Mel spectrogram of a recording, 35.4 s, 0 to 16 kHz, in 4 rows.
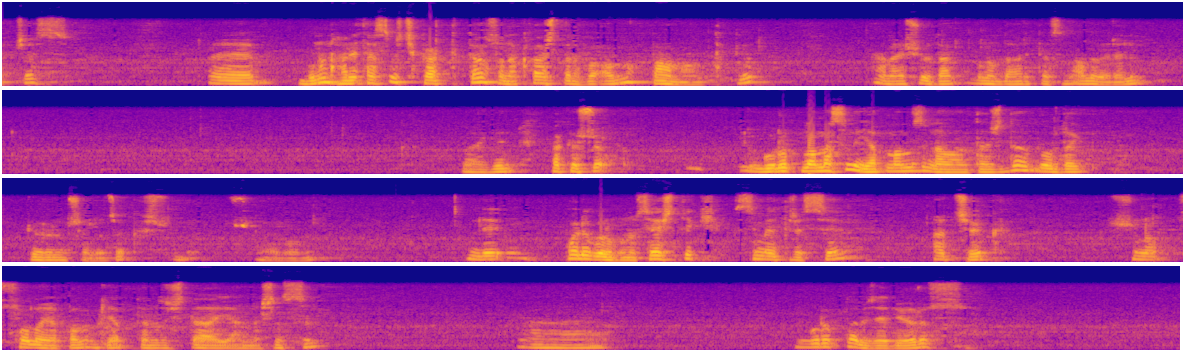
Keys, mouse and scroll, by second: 5.4-7.1 drag, 10.3 click, 16.8-19.1 drag, 19.1-35.4 drag.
